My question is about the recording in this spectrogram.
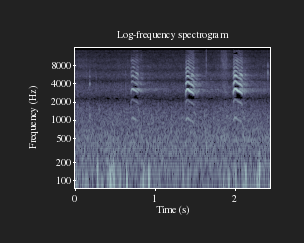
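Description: A bird calling in the distance, short harsh call notes repeated about every two-thirds of a second, three times.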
